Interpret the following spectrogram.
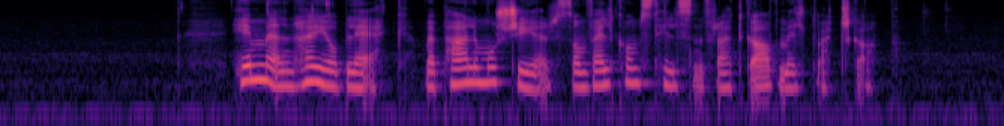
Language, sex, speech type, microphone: Norwegian, female, read, Shure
